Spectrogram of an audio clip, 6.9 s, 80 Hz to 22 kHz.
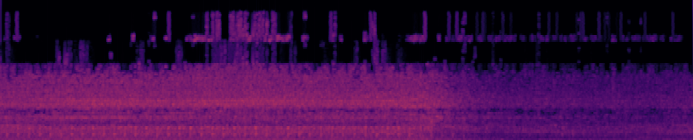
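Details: N54 engine idling with a deep, steady knock about three times a second beneath the running sound; rod knock suspected, not confirmed.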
